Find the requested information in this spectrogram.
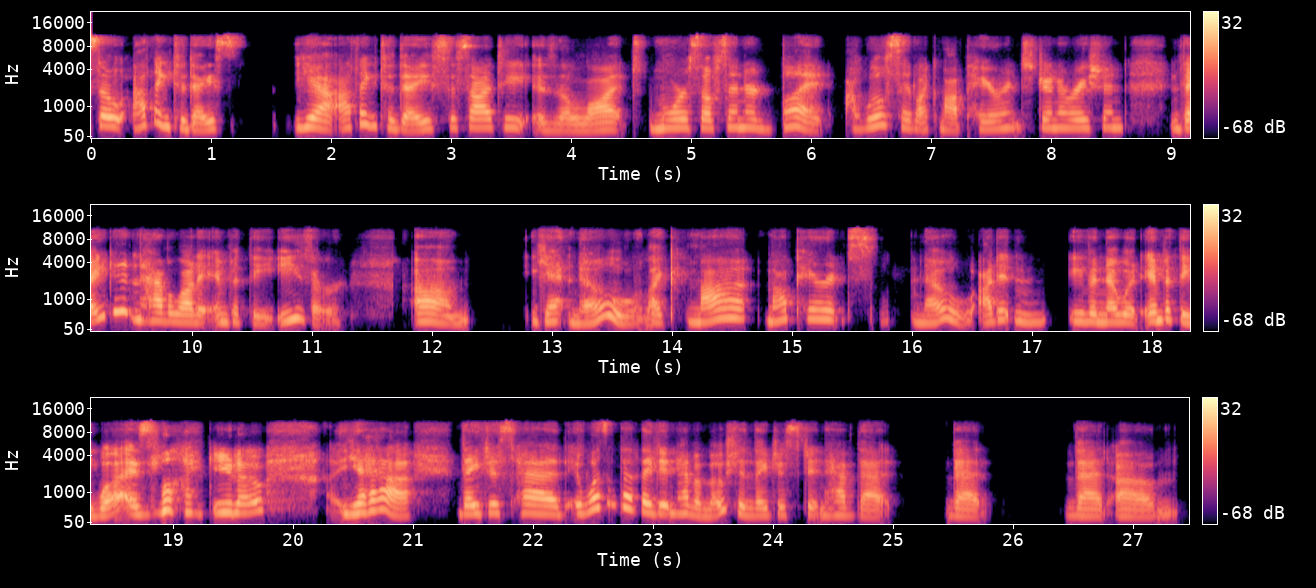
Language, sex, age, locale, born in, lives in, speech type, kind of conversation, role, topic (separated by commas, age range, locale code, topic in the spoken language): English, female, 25-29, en-US, United States, United States, conversation, podcast, guest, How does practicing empathy shape our relationships and communication with others?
